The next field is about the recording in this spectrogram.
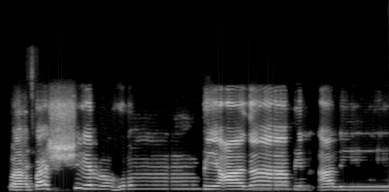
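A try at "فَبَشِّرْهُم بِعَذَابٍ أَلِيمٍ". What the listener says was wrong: Nah, itu loncat. Bi'adzabin alim. Kerasa loncat nggak? Kalau ibarat orang lagi ngedengerin, lagi nyata-nyata itu langsung cok aja. Loncat itu ketara. Fabashirhum bi'adzabin alim. Bi'adzabin alim.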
